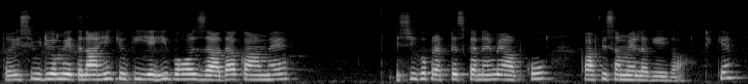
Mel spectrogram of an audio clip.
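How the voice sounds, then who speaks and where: Woman, teacher, higher voice, sounds out syllables slowly, asks questions while explaining. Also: steady tone, dull audio. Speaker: shorthand teacher. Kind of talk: step-by-step lesson explanation.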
